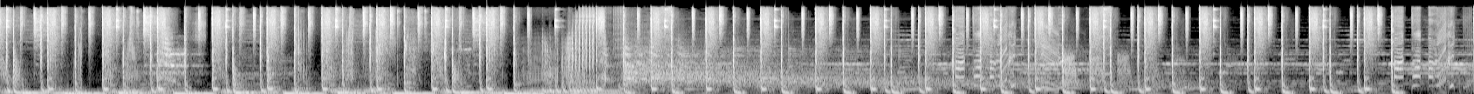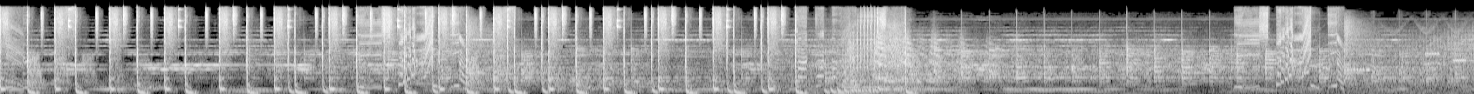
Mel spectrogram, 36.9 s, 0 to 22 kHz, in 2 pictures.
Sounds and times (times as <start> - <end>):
Dubstep: 0.0 - 31.0, 33.8 - 36.8
Drum and bass: 0.0 - 32.7.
